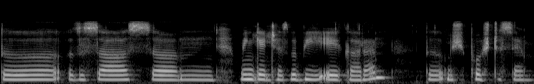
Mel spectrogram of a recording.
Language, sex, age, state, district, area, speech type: Kashmiri, female, 30-45, Jammu and Kashmir, Anantnag, rural, spontaneous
